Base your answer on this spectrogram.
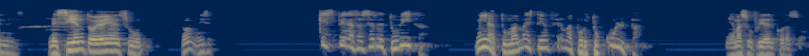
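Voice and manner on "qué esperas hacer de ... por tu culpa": softer, reproachful father's voice; padre que reprocha. Retold or imitated. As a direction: scold your son without shouting. (reproche de padre, con voz contenida)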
